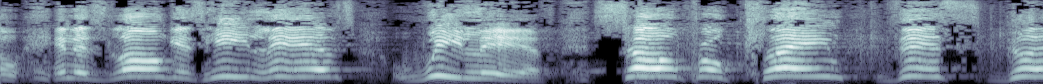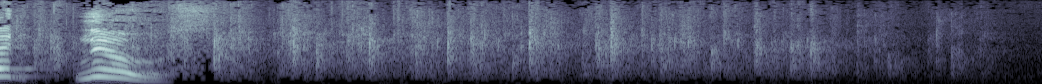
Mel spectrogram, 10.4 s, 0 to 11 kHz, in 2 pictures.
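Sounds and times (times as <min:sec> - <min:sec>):
speech: 0:00.0 - 0:06.2
congregation applauding: 0:03.1 - 0:10.4.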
